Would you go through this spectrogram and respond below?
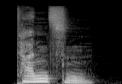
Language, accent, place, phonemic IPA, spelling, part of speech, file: German, Germany, Berlin, /ˈtan(t)sən/, tanzen, verb, De-tanzen.ogg
- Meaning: to dance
